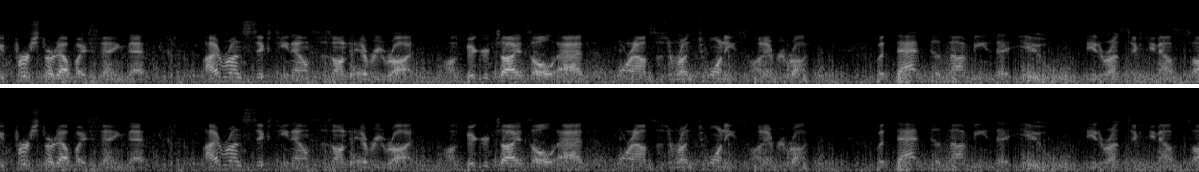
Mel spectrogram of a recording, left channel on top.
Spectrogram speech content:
first start out by saying that I run 16 ounces on every rod. On bigger tides, I'll add 4 ounces and run 20s on every rod. But that does not mean that you need to run 16 ounces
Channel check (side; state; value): right; quieter; 4.2 dB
